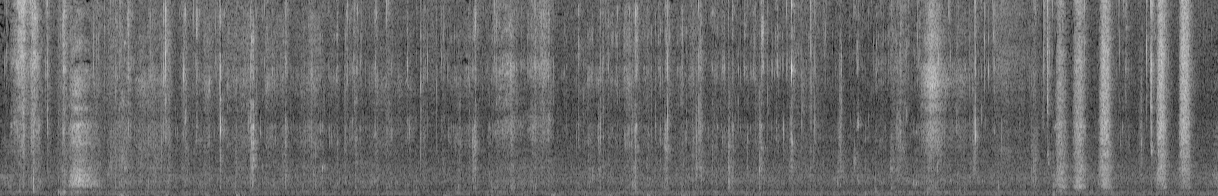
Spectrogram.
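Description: A person chewing a mouthful of rice: soft mouth and chewing sounds with many small clicks, a brief louder moment about a second in and a flurry of clicks near the end.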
